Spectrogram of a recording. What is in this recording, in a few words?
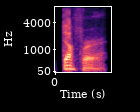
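"duffer", American English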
